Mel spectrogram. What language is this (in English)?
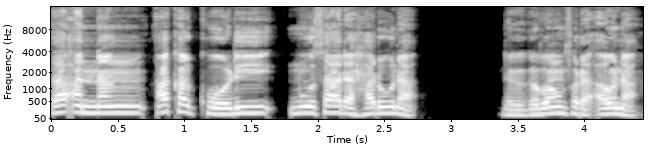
Hausa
